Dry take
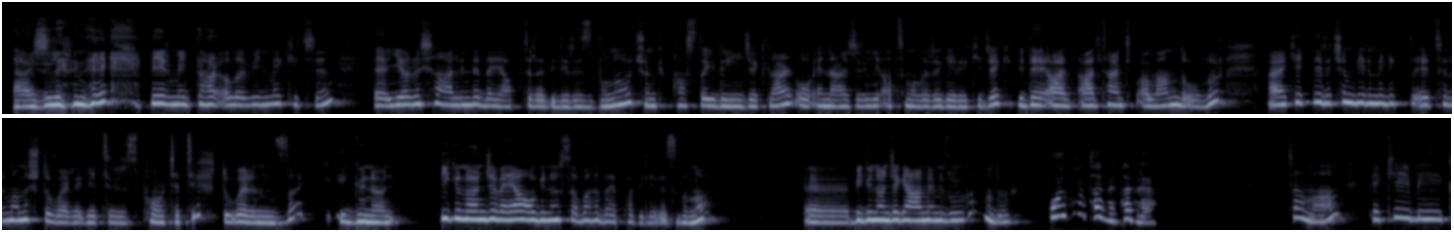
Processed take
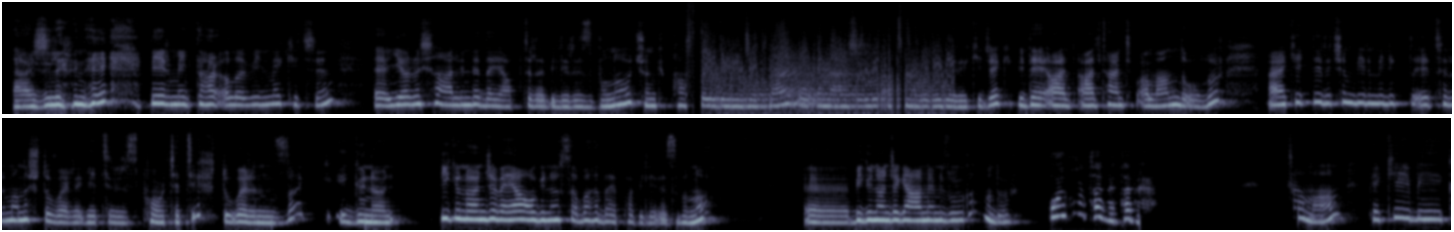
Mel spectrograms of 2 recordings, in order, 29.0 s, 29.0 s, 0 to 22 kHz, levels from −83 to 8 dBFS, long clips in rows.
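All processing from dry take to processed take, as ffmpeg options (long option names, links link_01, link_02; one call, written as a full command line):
ffmpeg -i in.wav -filter_complex "[0:a]asettb=1/sr,asplit=3[link_01][link_02][link_03];[link_01]atrim=end=6.834[link_04];[link_02]atrim=start=6.83:end=9.52,asetpts=PTS-STARTPTS,afade=type=in:duration=0.004:curve=qsin,afade=type=out:start_time=2.686:duration=0.004:curve=qsin,aecho=1:1:81|162|243|324|405|486|567:0.355|0.206|0.119|0.0692|0.0402|0.0233|0.0135,atrim=end_sample=118629,acompressor=threshold=-41dB:ratio=1.5:attack=3.2:release=140:knee=1:detection=peak,acrusher=bits=6:mix=0:aa=0.5[link_05];[link_03]atrim=start=9.516[link_06];[link_04][link_05]acrossfade=duration=0.004:curve1=hsin:curve2=qsin[link_07];[link_07][link_06]acrossfade=duration=0.004:curve1=qsin:curve2=hsin,asettb=1/sr,asplit=3[link_08][link_09][link_10];[link_08]atrim=end=12.824[link_11];[link_09]atrim=start=12.82:end=14.26,asetpts=PTS-STARTPTS,afade=type=in:duration=0.004:curve=qsin,afade=type=out:start_time=1.436:duration=0.004:curve=qsin,equalizer=frequency=940:width=3.9:gain=-13.5,acompressor=threshold=-35dB:ratio=1.5:attack=3.2:release=140:knee=1:detection=peak[link_12];[link_10]atrim=start=14.256[link_13];[link_11][link_12]acrossfade=duration=0.004:curve1=hsin:curve2=qsin[link_14];[link_14][link_13]acrossfade=duration=0.004:curve1=qsin:curve2=hsin,asettb=1/sr,asplit=3[link_15][link_16][link_17];[link_15]atrim=end=17.194[link_18];[link_16]atrim=start=17.19:end=18.13,asetpts=PTS-STARTPTS,afade=type=in:duration=0.004:curve=qsin,afade=type=out:start_time=0.936:duration=0.004:curve=qsin,highpass=200,lowpass=7800,highshelf=frequency=5300:gain=6.5[link_19];[link_17]atrim=start=18.126[link_20];[link_18][link_19]acrossfade=duration=0.004:curve1=hsin:curve2=qsin[link_21];[link_21][link_20]acrossfade=duration=0.004:curve1=qsin:curve2=hsin,asettb=1/sr,asplit=3[link_22][link_23][link_24];[link_22]atrim=end=25.874[link_25];[link_23]atrim=start=25.87:end=27.46,asetpts=PTS-STARTPTS,afade=type=in:duration=0.004:curve=qsin,afade=type=out:start_time=1.586:duration=0.004:curve=qsin,highpass=frequency=950:width=0.5412,highpass=frequency=950:width=1.3066,equalizer=frequency=2100:width_type=o:width=0.83:gain=10.5,acompressor=threshold=-47dB:ratio=10:attack=3.2:release=140:knee=1:detection=peak[link_26];[link_24]atrim=start=27.456[link_27];[link_25][link_26]acrossfade=duration=0.004:curve1=hsin:curve2=qsin[link_28];[link_28][link_27]acrossfade=duration=0.004:curve1=qsin:curve2=hsin" out.wav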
